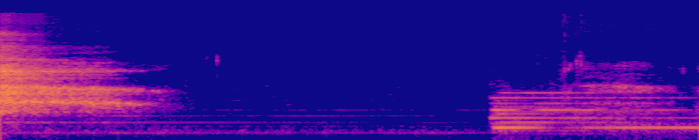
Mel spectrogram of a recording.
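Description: A slow, breathy exhale during a guided breathing exercise fades out over about a second and a half, followed by near silence before a soft hum returns.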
